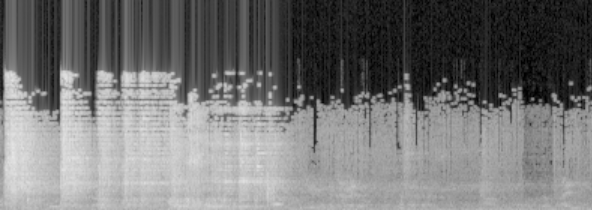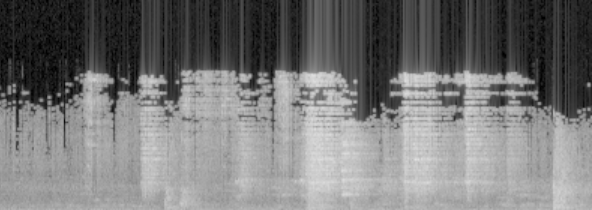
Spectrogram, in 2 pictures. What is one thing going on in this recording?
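Men talk and call out in a large echoing room.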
